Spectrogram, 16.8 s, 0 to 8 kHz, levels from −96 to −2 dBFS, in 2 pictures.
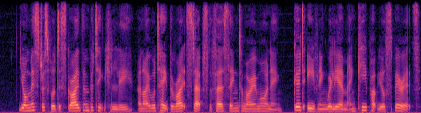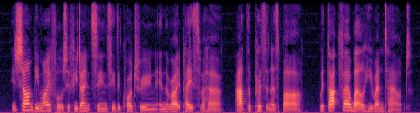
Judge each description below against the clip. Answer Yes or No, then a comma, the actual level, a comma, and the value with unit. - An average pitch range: Yes, average, 3.2 semitones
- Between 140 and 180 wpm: No, average, 195 wpm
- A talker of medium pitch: Yes, medium, 170 Hz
